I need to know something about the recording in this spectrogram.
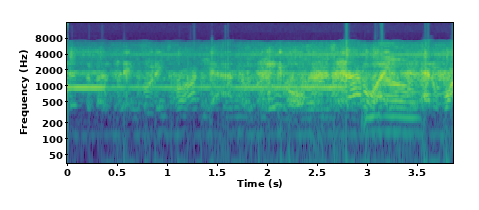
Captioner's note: radio chatter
